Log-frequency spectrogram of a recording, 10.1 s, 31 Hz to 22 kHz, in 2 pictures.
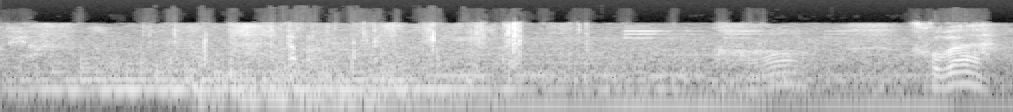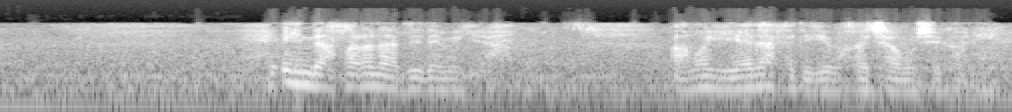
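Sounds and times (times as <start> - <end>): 
car engine starting and rumbling: 0.1 - 6.3
speech: 4.7 - 5.0, 6.4 - 7.7, 8.4 - 10.1.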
